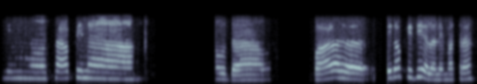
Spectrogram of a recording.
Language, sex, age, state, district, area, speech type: Kannada, female, 30-45, Karnataka, Bellary, rural, conversation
